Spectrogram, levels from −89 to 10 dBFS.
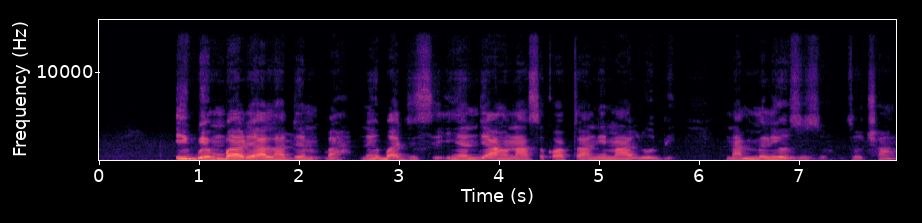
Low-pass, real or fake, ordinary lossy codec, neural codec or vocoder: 14.4 kHz; fake; none; vocoder, 44.1 kHz, 128 mel bands, Pupu-Vocoder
